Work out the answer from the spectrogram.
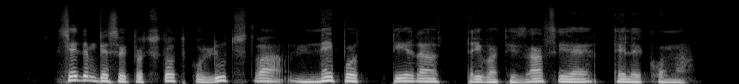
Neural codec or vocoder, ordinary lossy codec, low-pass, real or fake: codec, 44.1 kHz, 2.6 kbps, DAC; none; 19.8 kHz; fake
